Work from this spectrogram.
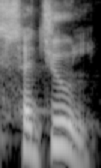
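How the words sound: It is said in a British accent. "आप UK में जाओगे, वो बोलते हैं"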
